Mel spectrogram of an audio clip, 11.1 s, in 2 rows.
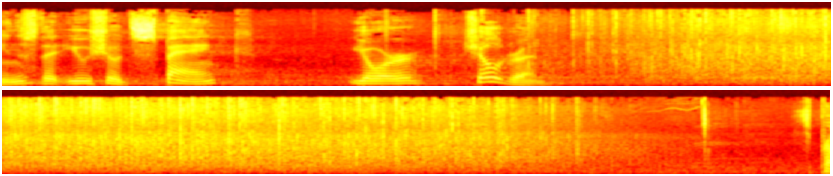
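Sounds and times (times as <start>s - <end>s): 
speech: 0.0s - 1.7s, 2.3s - 3.8s
audience clapping: 3.6s - 10.1s.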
